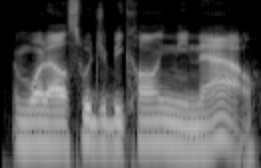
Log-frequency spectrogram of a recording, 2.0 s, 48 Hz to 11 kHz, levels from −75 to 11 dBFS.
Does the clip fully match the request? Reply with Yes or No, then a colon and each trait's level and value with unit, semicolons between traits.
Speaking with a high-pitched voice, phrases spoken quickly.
No: low, 100 Hz; fast, 275 wpm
